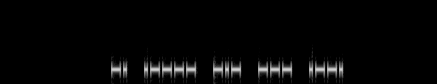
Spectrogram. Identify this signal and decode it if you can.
Morse code, heard as a keyed tone, about 40 wpm, spaced as for 29 wpm, 700 Hz. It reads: N1KOP
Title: USA Call Signs - 5 Characters - 2x Character Spacing - 40wpm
